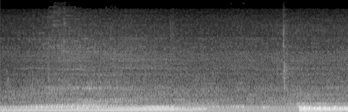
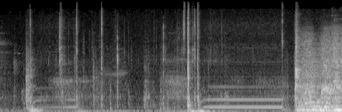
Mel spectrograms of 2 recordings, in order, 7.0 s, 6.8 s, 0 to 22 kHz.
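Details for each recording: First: TVR Griffith 500 with Rover V8, after fixing a bad coil wire connection, running before warm-up: deep even burble with steady lope and brief blip; all cylinders firing, healthy idle. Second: TVR Griffith 500 with Rover V8, new fuel, running without air filter: starter whirs in short bursts with scattered firing, then a brief rough catch; ignition cutting in and out from a bad connection, coil wire suspected.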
